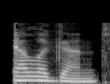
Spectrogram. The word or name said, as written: elegantly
